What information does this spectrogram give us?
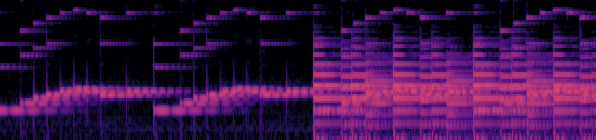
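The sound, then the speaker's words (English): Bright, bell-like chiming music plays a quick repeating four-note carol motif, then grows fuller and louder halfway through as more ringing tones join in. No one speaks. “Semmu silta illi kif nisemawa żgur niftakru jew nasbu fil-miliet. Hija silta oriġinali ta' Carol of the Bells.”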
